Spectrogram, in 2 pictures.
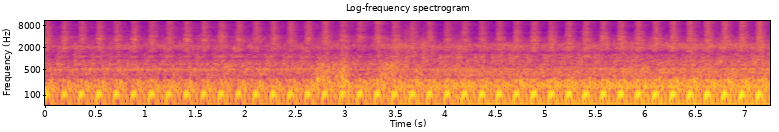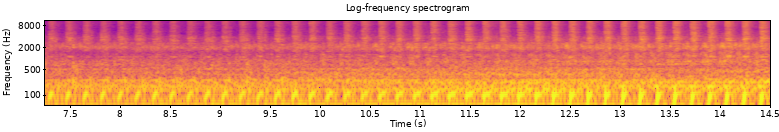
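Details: Ford 6.9 IDI diesel truck idling with heavy, lumpy clatter pulsing steadily, growing slightly louder; rough idle, suspected head gasket, unconfirmed.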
